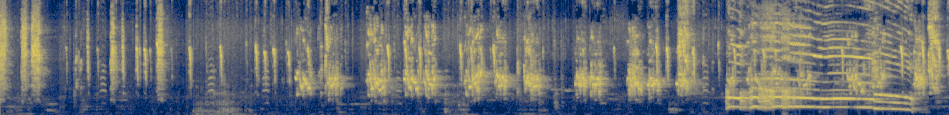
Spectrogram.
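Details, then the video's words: Budgerigar breeding pair chirping in short, regular high buzzy bursts for about nine seconds, followed by a loud, drawn-out rooster crow that drops in pitch at the end. "Cute Budgies Chirping Sounds"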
